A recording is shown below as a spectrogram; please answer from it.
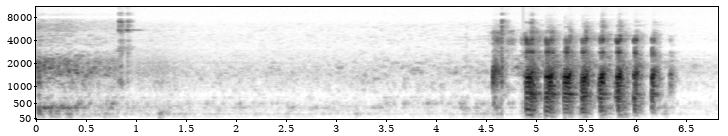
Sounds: Laughter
